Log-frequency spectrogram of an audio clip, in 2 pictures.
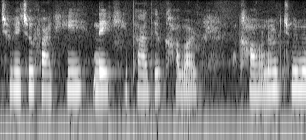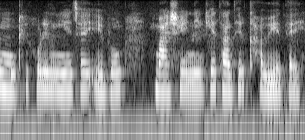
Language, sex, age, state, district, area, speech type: Bengali, female, 18-30, West Bengal, Birbhum, urban, spontaneous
